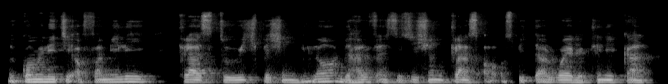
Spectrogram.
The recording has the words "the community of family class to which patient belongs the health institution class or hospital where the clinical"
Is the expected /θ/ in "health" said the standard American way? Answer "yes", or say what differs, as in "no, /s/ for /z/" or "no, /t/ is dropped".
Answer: no, /f/ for /θ/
